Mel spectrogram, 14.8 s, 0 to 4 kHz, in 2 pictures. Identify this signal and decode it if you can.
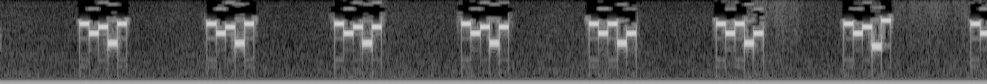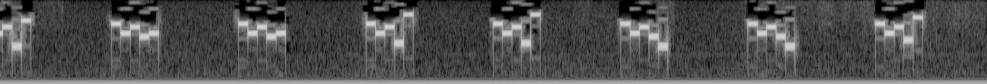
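Five-tone selective call (ZVEI), heard as quick runs of five tones, tones of about 70 ms. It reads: 85728 85728 85727 85727 85825 85825 85719 85719 85745 85745 85722 85722 85741 85741 85730
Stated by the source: ZVEI five-tone selective call received by SDR.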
